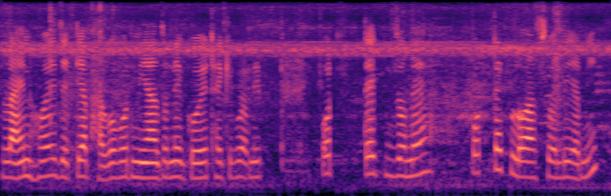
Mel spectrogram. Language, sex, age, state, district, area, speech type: Assamese, female, 60+, Assam, Morigaon, rural, spontaneous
